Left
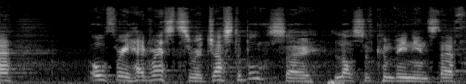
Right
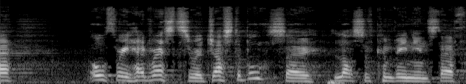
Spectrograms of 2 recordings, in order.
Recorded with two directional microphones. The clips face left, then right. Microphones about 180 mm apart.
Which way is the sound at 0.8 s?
40° right (ahead or behind).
